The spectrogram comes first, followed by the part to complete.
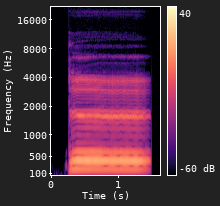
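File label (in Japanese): "ず", Japanese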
